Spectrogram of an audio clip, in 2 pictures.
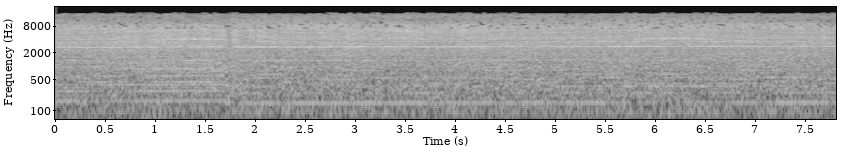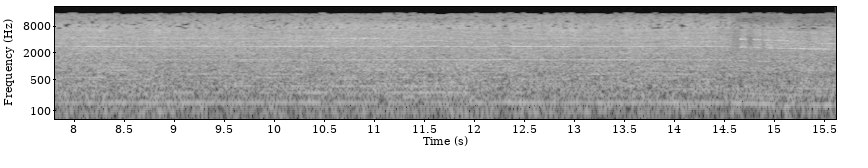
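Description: A gearbox whines at a steady high pitch.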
